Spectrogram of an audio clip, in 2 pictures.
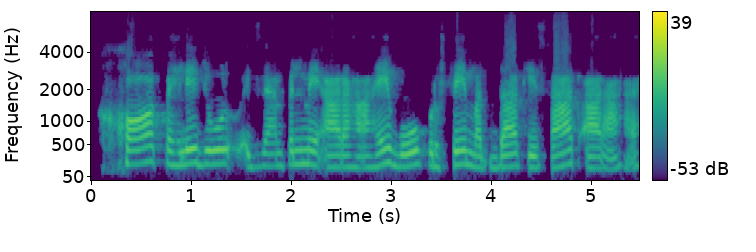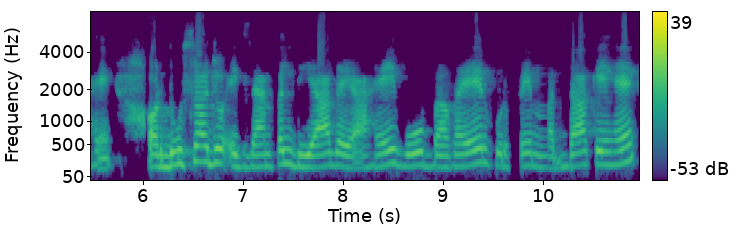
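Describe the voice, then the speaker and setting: A woman teaching Quran recitation in an online class, drawing out example words and often checking in with her students. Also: on the low side. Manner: slow, repeats example words drawn out; often checks in with "theek hai?". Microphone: video call. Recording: dull lo-fi video call audio.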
